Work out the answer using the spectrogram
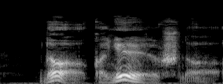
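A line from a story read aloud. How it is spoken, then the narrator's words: Low borrowed voice. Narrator (Russian): низким голосом Ранкорна ответил Гарри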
